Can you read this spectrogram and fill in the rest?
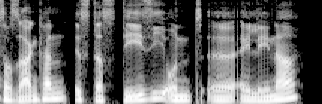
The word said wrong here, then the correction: Alena: jetzt habe ich es wieder falsch ausgesprochen, oder? Wie wird sie richtig? Alena. – Alena. Dass Daisy Alena.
